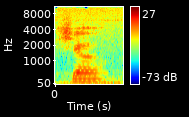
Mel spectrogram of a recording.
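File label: "Sha", consonants of the ĐevaNāgarī script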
